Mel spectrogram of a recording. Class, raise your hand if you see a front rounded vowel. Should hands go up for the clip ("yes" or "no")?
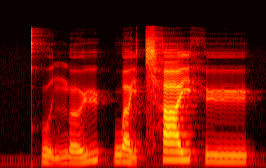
yes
